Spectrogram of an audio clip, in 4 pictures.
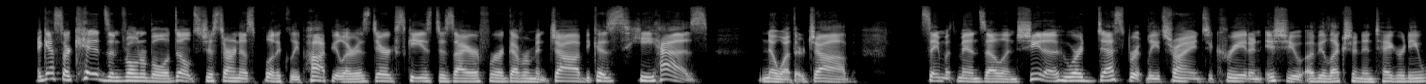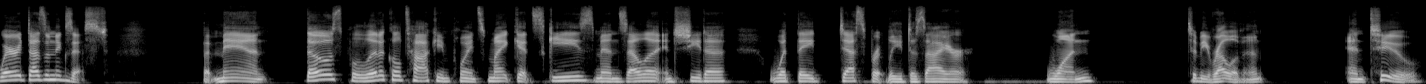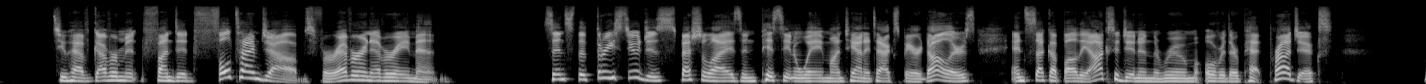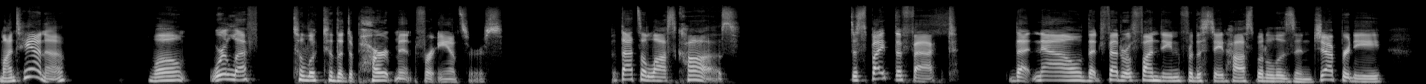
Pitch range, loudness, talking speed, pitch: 135-185 Hz, -18 LUFS, 140 wpm, 155 Hz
